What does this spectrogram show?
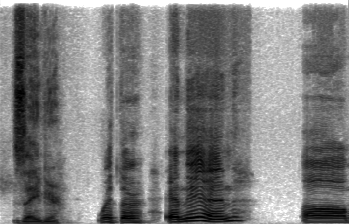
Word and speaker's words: Xavier: starts February 16th versus Xavier that X is pronounced like a z Xavier with the and then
